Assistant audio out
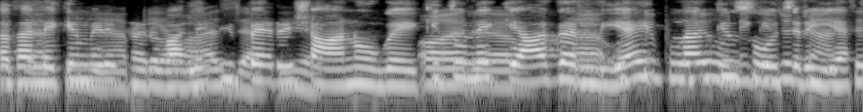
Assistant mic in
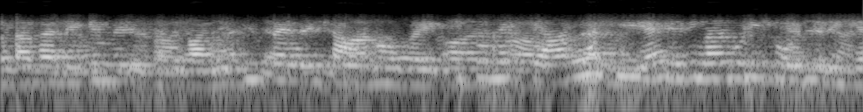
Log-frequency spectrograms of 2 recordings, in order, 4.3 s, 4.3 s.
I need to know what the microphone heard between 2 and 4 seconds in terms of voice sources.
both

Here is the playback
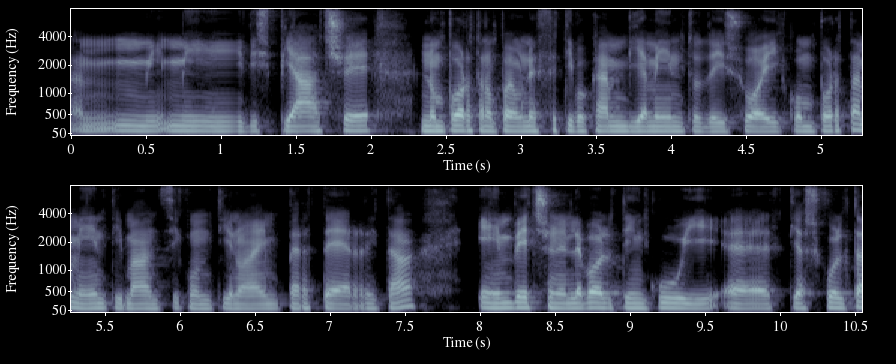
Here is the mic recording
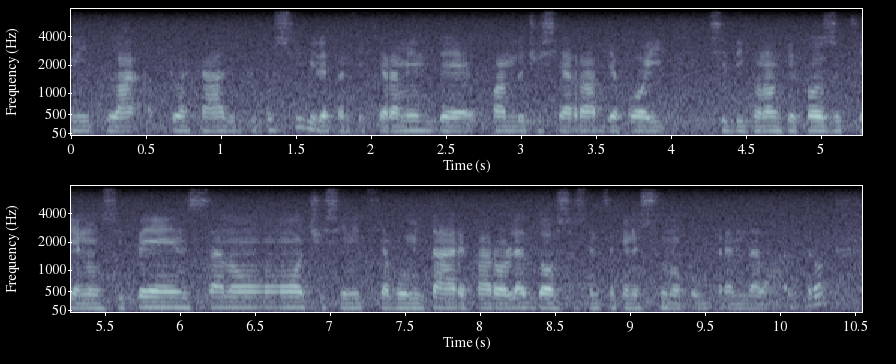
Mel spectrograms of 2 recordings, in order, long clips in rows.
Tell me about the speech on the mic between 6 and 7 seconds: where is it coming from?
user only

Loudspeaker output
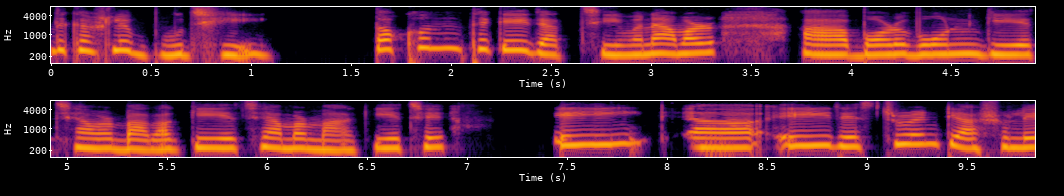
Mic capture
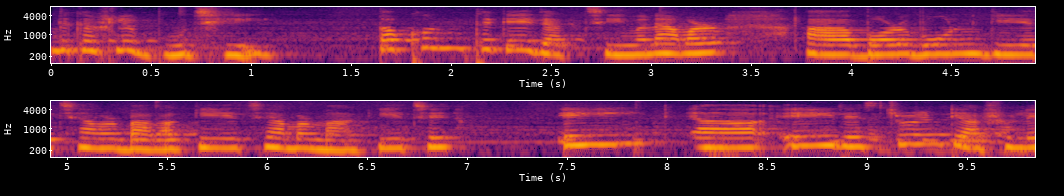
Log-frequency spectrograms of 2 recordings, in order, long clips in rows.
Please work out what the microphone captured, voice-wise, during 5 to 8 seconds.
echo only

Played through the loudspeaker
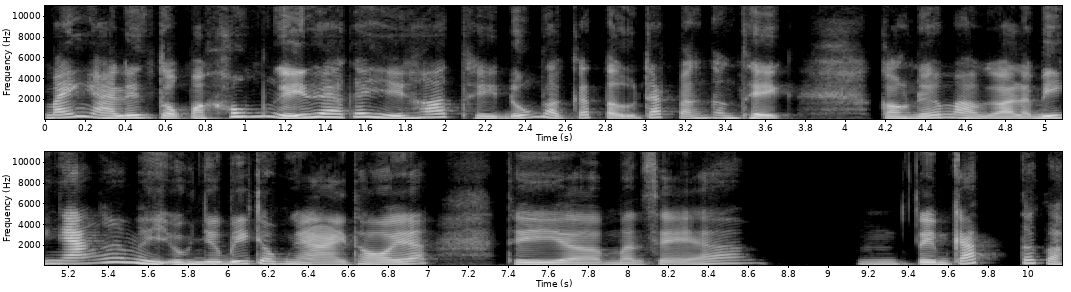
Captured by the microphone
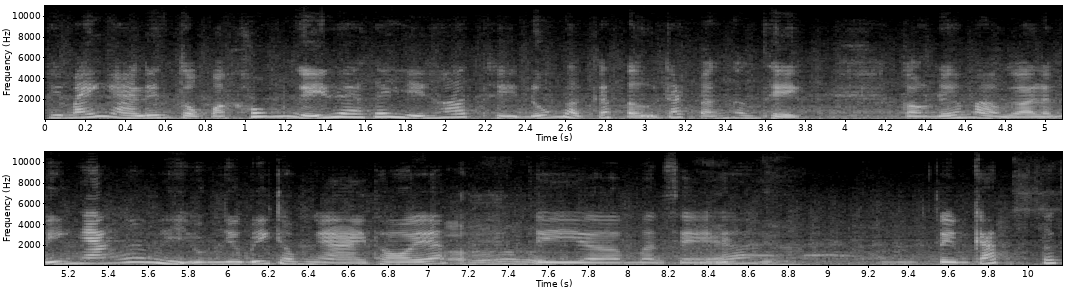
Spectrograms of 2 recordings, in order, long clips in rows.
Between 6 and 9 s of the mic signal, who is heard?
both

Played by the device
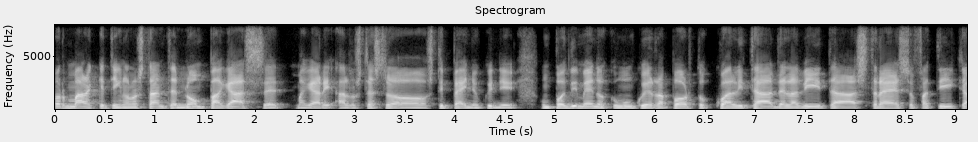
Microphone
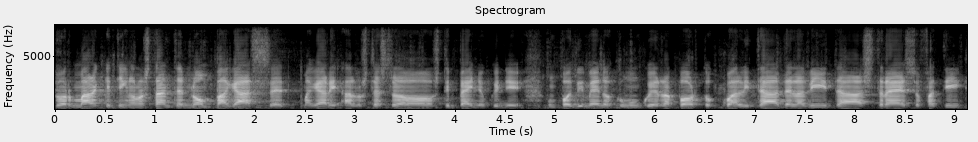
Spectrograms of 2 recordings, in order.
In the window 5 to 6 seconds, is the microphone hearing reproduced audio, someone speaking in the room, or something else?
echo only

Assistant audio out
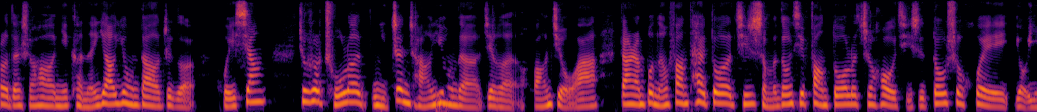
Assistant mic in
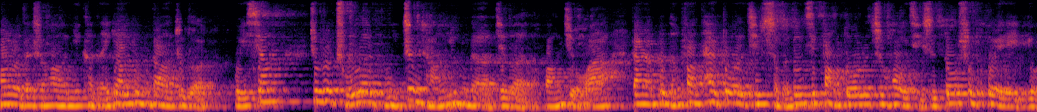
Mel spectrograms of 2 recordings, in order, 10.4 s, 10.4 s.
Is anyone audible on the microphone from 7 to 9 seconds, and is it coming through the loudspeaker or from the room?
echo only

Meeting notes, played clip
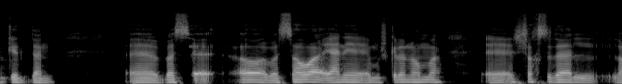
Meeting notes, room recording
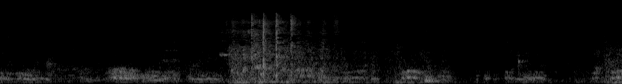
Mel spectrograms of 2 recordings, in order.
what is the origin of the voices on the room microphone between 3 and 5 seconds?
neither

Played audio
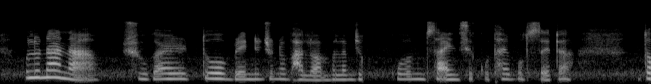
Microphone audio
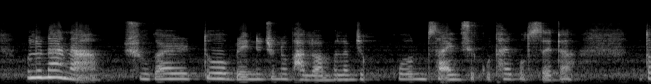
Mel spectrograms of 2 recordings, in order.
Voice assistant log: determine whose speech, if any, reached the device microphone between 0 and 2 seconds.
echo only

